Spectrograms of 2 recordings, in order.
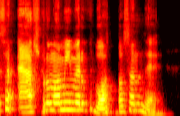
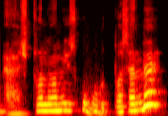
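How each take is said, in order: First: Lightly voiced student, pitched higher; retold eager student. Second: Soft, higher questioning echo, rising at the end; retold incredulous aside. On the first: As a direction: quote a student announcing a favourite subject, higher. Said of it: "एक बच्चा बोल रहा है". (छात्र की हल्की नकल, ऊँचे सुर में) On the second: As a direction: echo the student's claim in quiet disbelief. Teacher's doubting aside about student. (हैरानी भरा धीमा सवाल, ऊँचे सुर में)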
